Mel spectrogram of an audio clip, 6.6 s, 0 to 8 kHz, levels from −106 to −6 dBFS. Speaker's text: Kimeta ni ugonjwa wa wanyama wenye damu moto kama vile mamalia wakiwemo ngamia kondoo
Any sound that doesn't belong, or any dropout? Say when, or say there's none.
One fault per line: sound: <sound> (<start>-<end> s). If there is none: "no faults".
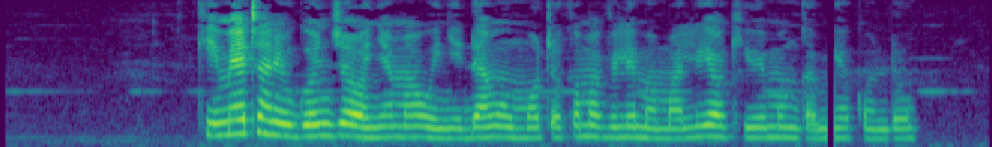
sound: dropout (5.5-5.6 s)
